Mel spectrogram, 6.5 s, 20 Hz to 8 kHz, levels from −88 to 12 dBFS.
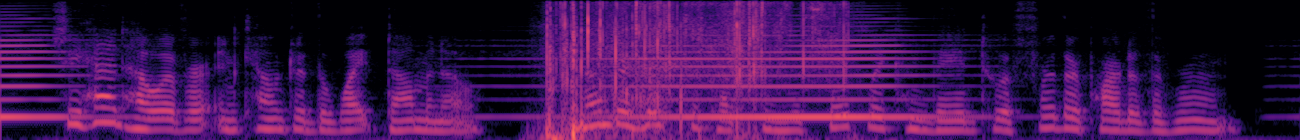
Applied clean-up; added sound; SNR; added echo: none; Bowed string instrument + Crumpling, crinkling; -3 dB; none.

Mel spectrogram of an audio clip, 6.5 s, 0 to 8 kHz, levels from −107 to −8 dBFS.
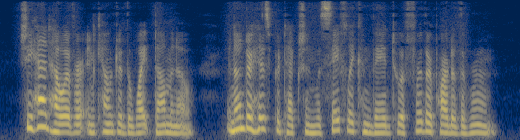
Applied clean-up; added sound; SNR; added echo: none; none; none; none.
